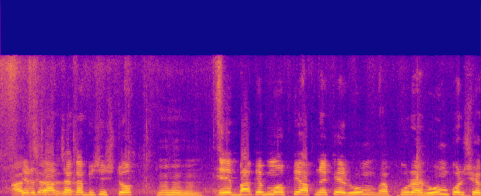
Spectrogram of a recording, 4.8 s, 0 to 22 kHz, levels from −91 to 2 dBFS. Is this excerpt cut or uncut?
uncut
